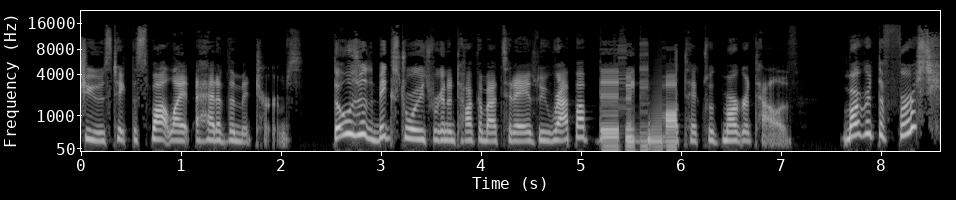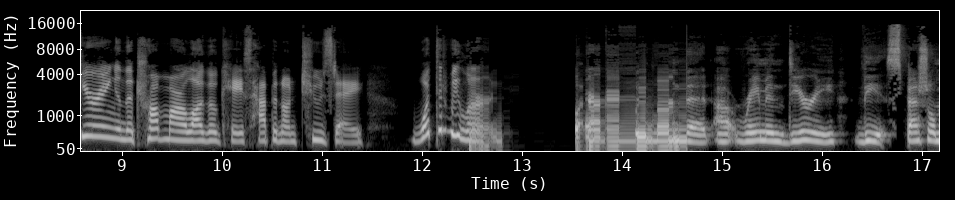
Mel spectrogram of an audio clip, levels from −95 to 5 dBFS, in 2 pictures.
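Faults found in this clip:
Robotic sound from repeated short buffers, 5.21–5.95 s (fully buzzed) and 12.47–14.64 s (mostly). Rigid metallic 100 Hz buzz, 10 ms period. Likely jitter-buffer underrun looping the last block. Spectrogram shows flat 100 Hz harmonic comb, and the waveform shows identical repeating cycles.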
